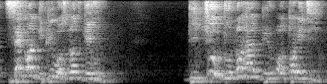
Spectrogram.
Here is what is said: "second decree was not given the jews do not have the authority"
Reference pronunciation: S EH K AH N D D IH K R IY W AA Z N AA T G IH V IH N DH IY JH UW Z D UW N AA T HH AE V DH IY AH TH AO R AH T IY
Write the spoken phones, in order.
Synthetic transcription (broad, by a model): S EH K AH N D D IH K R IY W AA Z N AA T G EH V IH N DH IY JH UW D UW N AA T HH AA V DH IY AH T AO R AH T IY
